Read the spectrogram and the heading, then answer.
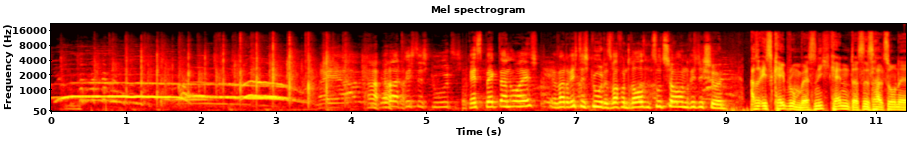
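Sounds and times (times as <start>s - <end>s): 
high whooping shout: 0.0s - 3.4s
excited cheering: 0.0s - 4.9s
small group clapping: 0.0s - 5.8s
laughter: 3.9s - 5.4s
speech: 4.3s - 11.3s.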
